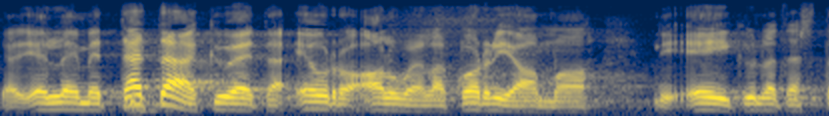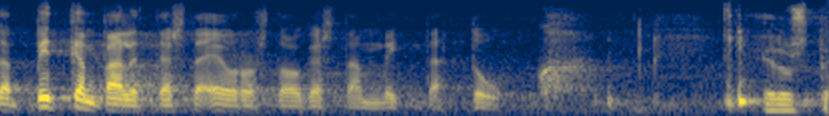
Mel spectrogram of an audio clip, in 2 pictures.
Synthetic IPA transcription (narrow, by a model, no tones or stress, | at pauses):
jɑ̰jelːeimːet̪æt̪ækyet̪æ̰ʔʔeuro̰ʔɑlueˑːlːɑkorjɑːmɑːnḭʔeˑikylːæt̪æst̪æpit̪kæmpæːlːet̪t̪æst̪æeurost̪ɑoˑikˑeːst̪ɑːmmit̪ːæ̰ːt̪t̪uːkːɑ̥ː | edust̪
